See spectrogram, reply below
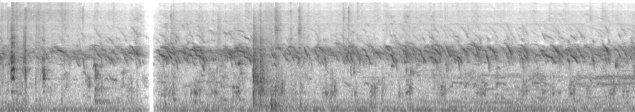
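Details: Chickens fed on a farm: a constant shrill chirping chorus from many birds, briefly cut off for an instant, with one louder burst shortly after and soft clucks beneath.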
